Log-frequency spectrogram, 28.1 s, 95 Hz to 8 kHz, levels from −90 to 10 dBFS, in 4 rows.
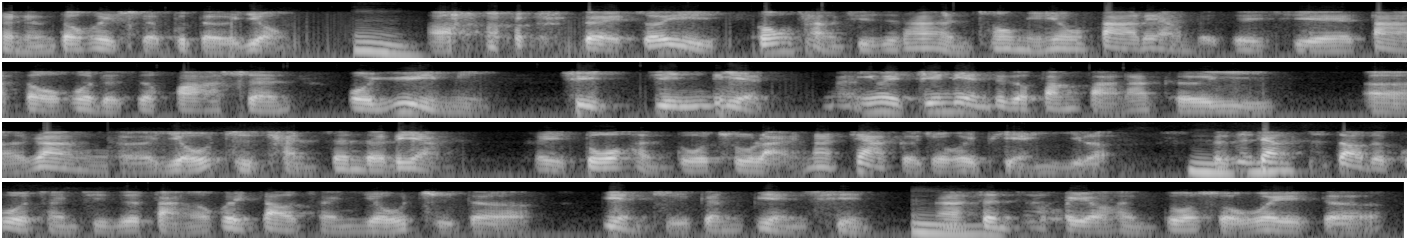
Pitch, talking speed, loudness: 130 Hz, 235 characters per minute, -19 LUFS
